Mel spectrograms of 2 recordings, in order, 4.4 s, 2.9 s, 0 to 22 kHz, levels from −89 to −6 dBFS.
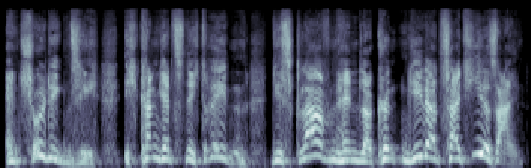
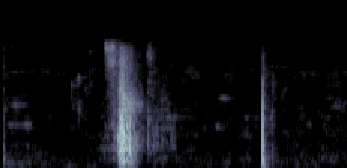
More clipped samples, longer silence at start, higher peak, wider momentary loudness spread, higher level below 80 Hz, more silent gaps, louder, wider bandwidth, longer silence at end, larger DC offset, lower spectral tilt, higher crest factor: neither; second, 0.05 s vs 0.85 s; first, -4 dBFS vs -10 dBFS; second, 8 LU vs 19 LU; about the same, -64 dBFS vs -68 dBFS; neither; first, -21 LUFS vs -33 LUFS; first, 17 kHz vs 8.2 kHz; second, 0.1 s vs 0.7 s; neither; about the same, -3 dB/octave vs -3.5 dB/octave; second, 18 dB vs 28 dB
